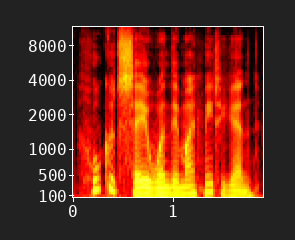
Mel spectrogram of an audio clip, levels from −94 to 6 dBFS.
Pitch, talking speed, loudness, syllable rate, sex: 135 Hz, 250 wpm, -17 LUFS, 4.8 syllables/s, male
